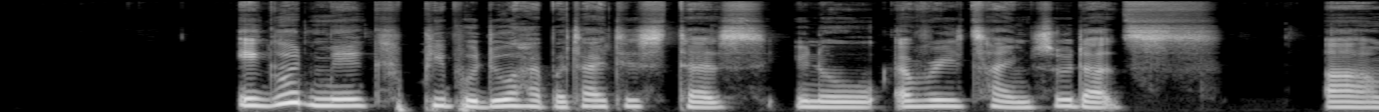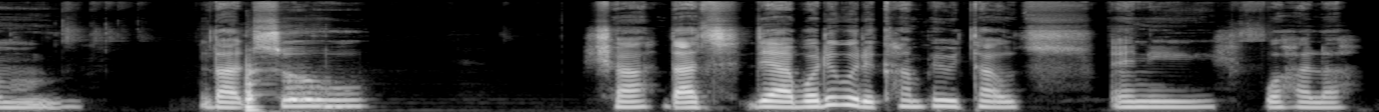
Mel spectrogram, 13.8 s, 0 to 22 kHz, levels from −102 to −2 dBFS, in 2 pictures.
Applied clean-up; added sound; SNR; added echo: neural mask model DeepFilterNet 3.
